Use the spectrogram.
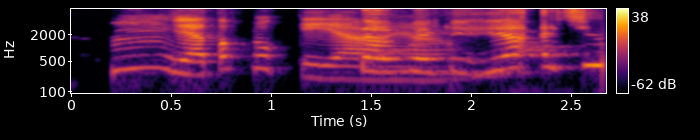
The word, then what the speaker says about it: tteokbokki: makes I don't know if that's how it's pronounced, tteokbokki. Yeah, tteokbokki.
